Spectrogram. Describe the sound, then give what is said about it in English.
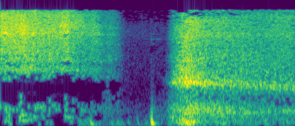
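A group taking a deep breath in and letting it out during a gathering, a broad airy rush that drops away briefly before swelling back and holding steady, with no talk over it. “everyone take a deep breath in and let it out. And let's do it again.”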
